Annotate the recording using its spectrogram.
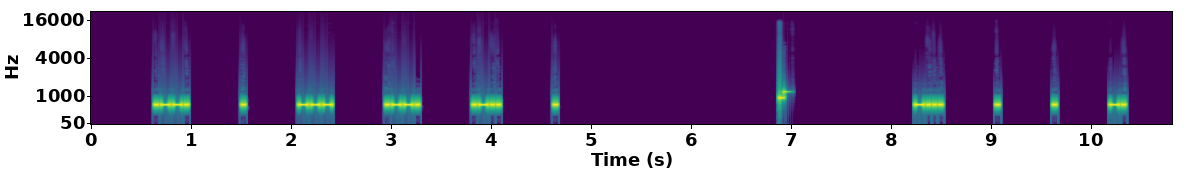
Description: Morse code, heard as a keyed tone, about 37 wpm, spaced as for 14 wpm, 700 Hz. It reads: PEOPLE BEEN
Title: 6x Character Spacing - Top 100 Words - 40wpm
